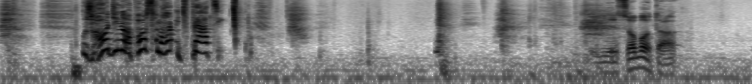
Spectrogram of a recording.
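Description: A woman talks and laughs playfully close by.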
